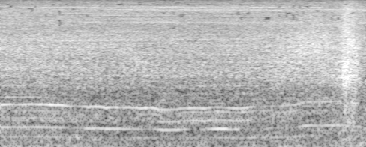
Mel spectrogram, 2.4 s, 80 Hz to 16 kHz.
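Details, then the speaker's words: 2001 Volvo S60 2.3 driver's window after replacing the window regulator sliding blocks (window had been falling); steady, even motor whir through full travel with no popping or clunks; regulator works normally. "now the window goes up and down without any popping noise without any restrictions"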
